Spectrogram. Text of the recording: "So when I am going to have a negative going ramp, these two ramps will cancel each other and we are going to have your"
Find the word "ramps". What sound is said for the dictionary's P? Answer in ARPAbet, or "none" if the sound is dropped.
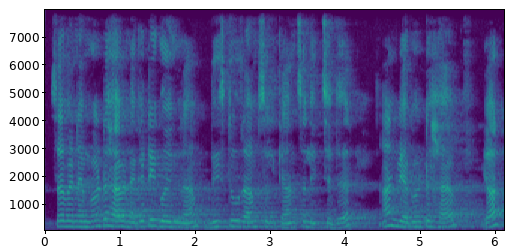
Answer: none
